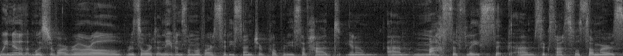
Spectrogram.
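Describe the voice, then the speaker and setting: Moderate-paced speech from a woman with a Northern Irish accent, medium in pitch, dark and mellow in tone, with monotone, flat intonation. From Northern Ireland. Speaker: panel moderator. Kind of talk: conference panel discussion.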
